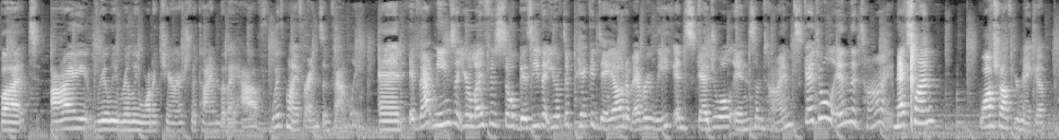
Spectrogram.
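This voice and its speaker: A woman's voice: on the high side, lively intonation, a little fast, fairly bright tone, faint music behind. A woman in her twenties from Canada, talking earnestly and casually to camera with lots of "like" fillers as she gives life advice. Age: 20s. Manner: chatty and earnest, with frequent "like" fillers. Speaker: lifestyle creator.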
